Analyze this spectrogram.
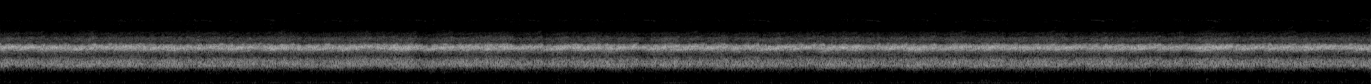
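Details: Unbroken chorus of singing frogs, countless overlapping calls blending into an even, high-pitched trilling hum with a fainter lower band, steady in loudness throughout.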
